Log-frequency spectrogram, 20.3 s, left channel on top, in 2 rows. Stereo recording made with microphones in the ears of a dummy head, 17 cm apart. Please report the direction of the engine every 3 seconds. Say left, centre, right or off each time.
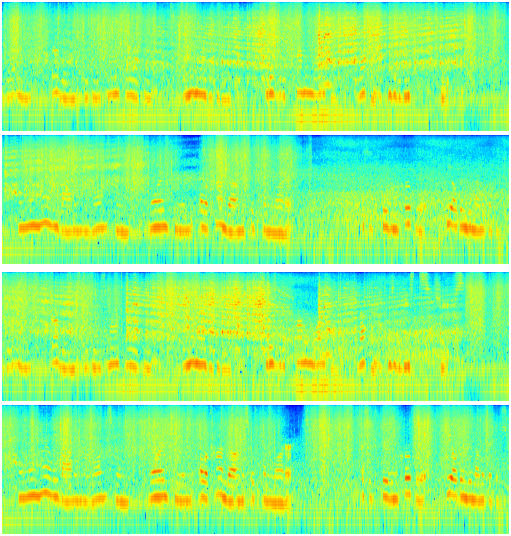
right, right, left, left, left, left, left.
